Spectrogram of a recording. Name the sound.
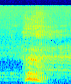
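sheep bleating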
